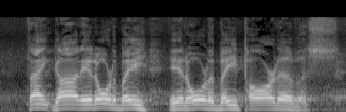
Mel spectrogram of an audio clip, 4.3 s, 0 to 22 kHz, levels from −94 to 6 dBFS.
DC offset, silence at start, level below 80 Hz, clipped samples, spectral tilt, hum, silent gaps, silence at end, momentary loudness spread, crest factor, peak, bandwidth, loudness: under 0.1%; 0.35 s; -66 dBFS; under 0.1%; -6 dB/octave; none; none; 0 s; 10 LU; 12 dB; -8 dBFS; 11.5 kHz; -20 LUFS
